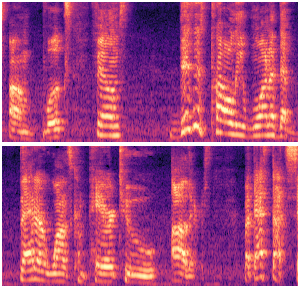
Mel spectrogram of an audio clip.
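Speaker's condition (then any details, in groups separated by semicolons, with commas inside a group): No condition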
